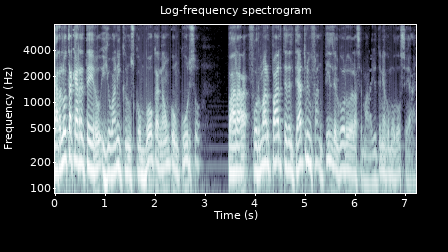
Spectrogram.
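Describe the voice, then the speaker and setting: A man with a dark, mellow tone and vocal fry talks very fast, his pitch swinging very widely. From Dominican Republic, Santo Domingo. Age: 50s. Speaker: journalist and political candidate. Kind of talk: radio interview.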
